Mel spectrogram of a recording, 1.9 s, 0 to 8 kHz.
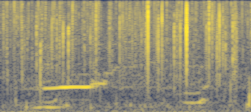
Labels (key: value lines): label: biophony
recorder: SoundTrap 300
